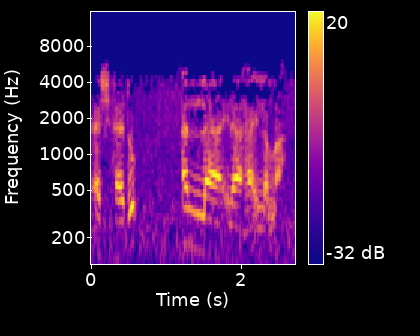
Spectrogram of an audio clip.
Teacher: أن لا إله إلا الله ملي فيها الدغام معناها عند النون ساكنة وراها اللام واجب الدغام ففيه الدغام خالص ما يبقى منها غنة ولا يبقى منها شيء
